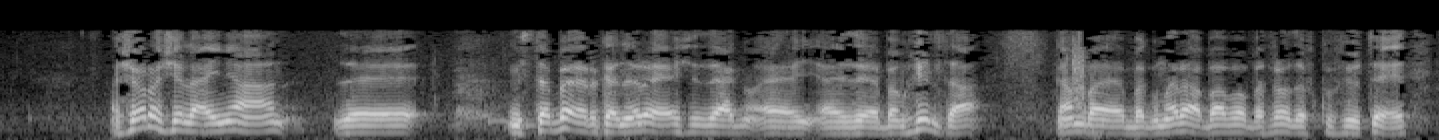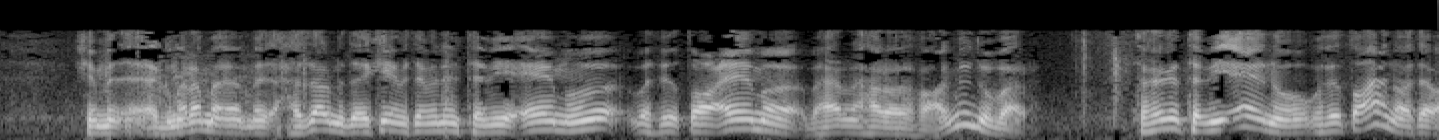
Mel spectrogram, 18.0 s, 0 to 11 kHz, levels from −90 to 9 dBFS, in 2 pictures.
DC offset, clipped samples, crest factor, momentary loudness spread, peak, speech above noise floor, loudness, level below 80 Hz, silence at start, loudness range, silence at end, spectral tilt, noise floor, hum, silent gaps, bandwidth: under 0.1%; under 0.1%; 16 dB; 7 LU; 0 dBFS; 36 dB; -18 LUFS; -62 dBFS; 0.7 s; 2 LU; 0 s; -9.5 dB/octave; -53 dBFS; none; none; 5.8 kHz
